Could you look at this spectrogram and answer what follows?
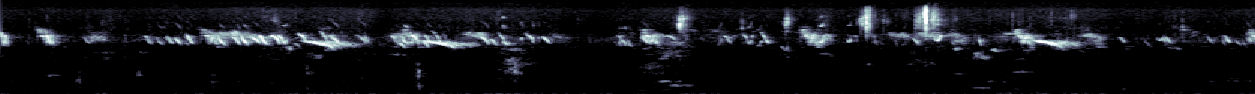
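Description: Desi chickens on a free-range farm cluck and chirp in overlapping bursts, close and fairly lively against a quiet background.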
